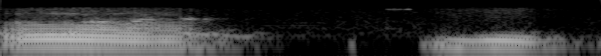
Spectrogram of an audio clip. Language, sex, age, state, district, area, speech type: Telugu, male, 60+, Andhra Pradesh, Guntur, urban, conversation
